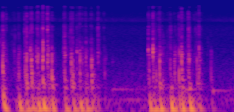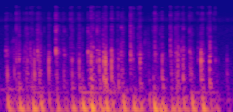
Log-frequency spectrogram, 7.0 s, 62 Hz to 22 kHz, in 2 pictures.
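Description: Fast fingertip typing on a Hanmumu capacitive keyboard with plastic cat keycaps, done while finishing a 400,000-character novel. Rapid clusters of deep, muted keystrokes come in three bursts with brief quiet pauses between them, each press short and thocky with little ring.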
